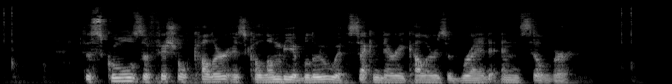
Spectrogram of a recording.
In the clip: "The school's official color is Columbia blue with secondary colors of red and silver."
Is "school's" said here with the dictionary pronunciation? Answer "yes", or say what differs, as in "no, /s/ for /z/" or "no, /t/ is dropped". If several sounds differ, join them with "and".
yes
